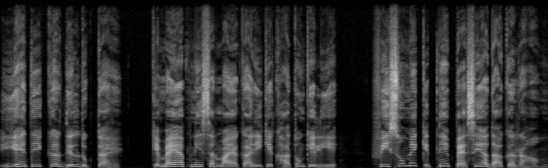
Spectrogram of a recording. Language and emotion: Urdu, sad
